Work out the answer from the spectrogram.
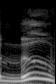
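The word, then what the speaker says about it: Mu: I didn't even know how to say it last week. The Moo variant.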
